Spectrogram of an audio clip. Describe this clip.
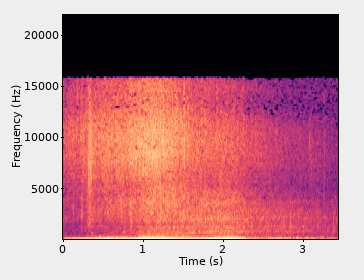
vehicle holdenssv driveoff
holden ssv ute driving away from mic. recorded from rear.
driving, holden, off, ssv, vehicle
